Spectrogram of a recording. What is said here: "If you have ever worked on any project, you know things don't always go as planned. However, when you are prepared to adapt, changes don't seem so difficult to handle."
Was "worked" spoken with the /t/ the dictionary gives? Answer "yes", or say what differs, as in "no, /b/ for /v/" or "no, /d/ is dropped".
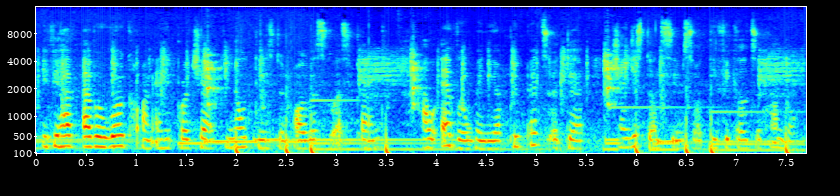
no, /t/ is dropped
